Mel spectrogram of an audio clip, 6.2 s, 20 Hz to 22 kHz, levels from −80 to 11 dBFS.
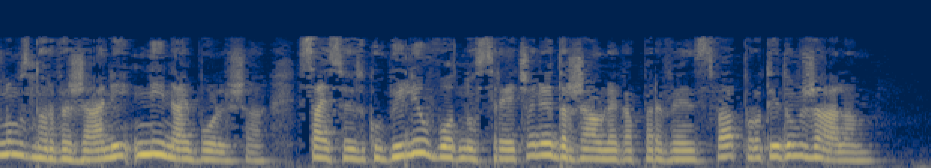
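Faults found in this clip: Dull, smeared speech with fizzy sibilants, no content above 9.7 kHz, throughout. Likely AAC compression, consistent with 32 kbps AAC-LC: coarse quantisation, lowered bandwidth.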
